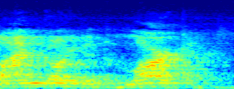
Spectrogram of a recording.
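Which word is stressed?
market. The word market carries the main stress. It denies the claim of just walking around. "you're just going out walking around. No"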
